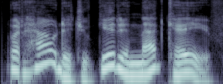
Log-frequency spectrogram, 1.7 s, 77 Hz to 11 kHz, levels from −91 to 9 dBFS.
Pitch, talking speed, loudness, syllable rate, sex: 155 Hz, 285 wpm, -15 LUFS, 5.2 syllables/s, male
